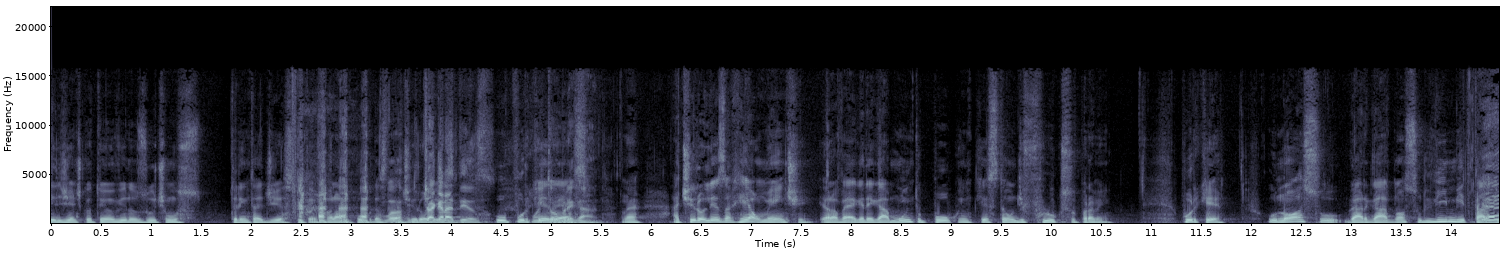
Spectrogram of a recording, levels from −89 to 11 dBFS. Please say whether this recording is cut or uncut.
uncut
